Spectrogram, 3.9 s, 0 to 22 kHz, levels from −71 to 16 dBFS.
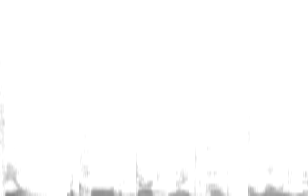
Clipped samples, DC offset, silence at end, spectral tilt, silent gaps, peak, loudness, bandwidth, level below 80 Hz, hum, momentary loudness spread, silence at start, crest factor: under 0.1%; under 0.1%; 0 s; -7.5 dB/octave; none; -28 dBFS; -44 LUFS; 14.5 kHz; -78 dBFS; none; 11 LU; 0 s; 16 dB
